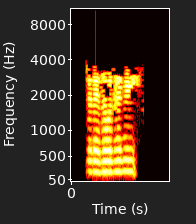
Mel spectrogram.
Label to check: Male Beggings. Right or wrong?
Wrong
